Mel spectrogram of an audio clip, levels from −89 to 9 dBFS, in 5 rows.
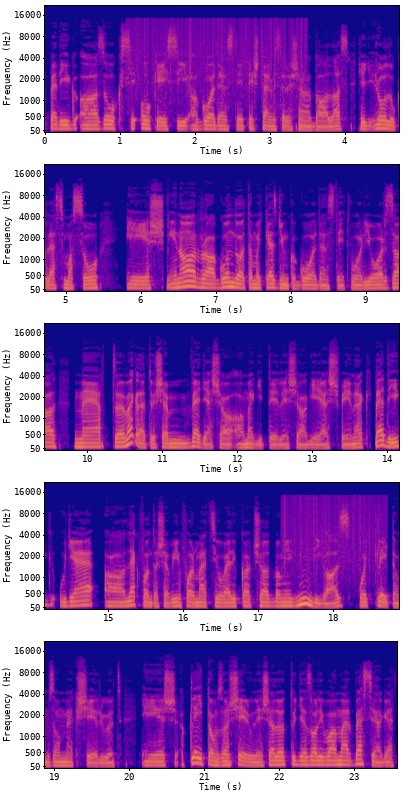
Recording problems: crackling; noticeable; from 1 to 3.5 s and from 17 to 19 s; 15 dB below the speech

